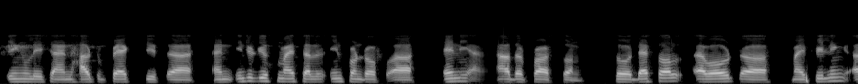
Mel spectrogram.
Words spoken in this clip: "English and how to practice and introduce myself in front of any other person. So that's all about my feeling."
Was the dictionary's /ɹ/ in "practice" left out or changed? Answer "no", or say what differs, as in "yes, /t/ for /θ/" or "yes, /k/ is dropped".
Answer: yes, /ɹ/ is dropped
